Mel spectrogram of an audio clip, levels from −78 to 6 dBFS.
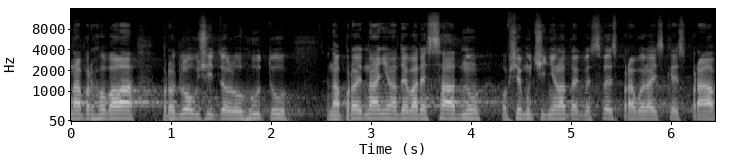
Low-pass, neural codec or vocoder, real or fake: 14.4 kHz; vocoder, 44.1 kHz, 128 mel bands every 512 samples, BigVGAN v2; fake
